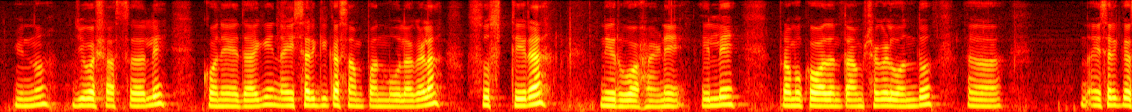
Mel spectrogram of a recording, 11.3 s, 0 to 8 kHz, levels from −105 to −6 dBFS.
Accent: native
